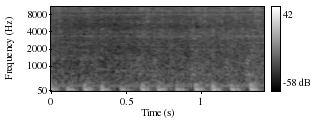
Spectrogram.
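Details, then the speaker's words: Honda small motorcycle after repair of jerking and stalling when pulling away: clutch assembly with heavily worn drum and broken gear replaced; even low thumping idle, steady and smooth without stumbling. Normal idle. "เดี๋ยวให้เกลับให้ดูทีนึงนะครับว่ามันปกติมั้ครับเนี่ยครับปกติแล้วนะครับ"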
